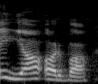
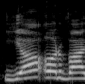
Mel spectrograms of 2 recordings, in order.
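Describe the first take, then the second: First: "य और व" said slowly, each sound drawn out; slow demonstration. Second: Said in the usual way. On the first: Shown as a demonstration. Teacher slowly sounds out "य और व" for the students. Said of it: "य और व जब हम बोलेंगे". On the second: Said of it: "जैसे य और व".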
